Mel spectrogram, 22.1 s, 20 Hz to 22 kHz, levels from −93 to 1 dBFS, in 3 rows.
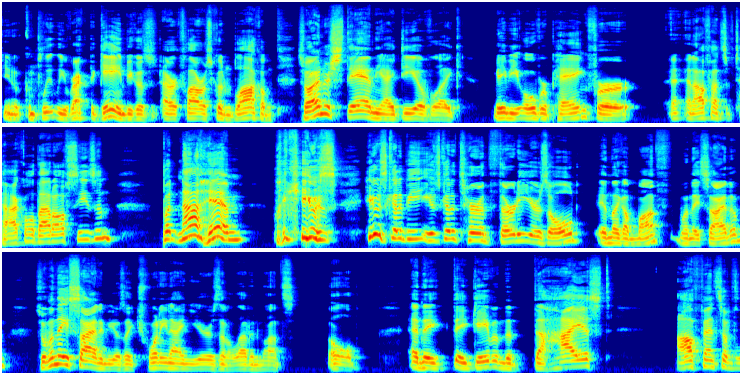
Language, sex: English, male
